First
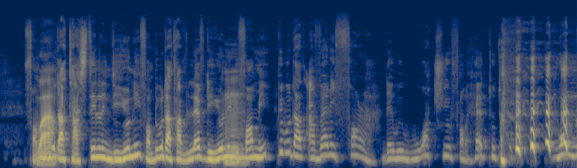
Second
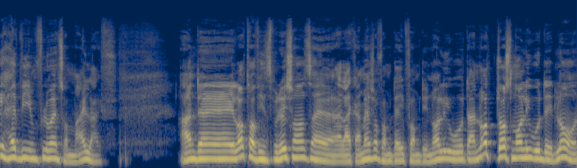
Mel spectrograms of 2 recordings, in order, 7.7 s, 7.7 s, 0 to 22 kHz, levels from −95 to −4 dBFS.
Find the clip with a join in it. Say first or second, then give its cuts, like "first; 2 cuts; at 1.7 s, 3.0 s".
first; 1 cut; at 3.7 s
